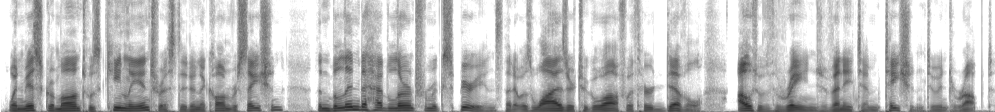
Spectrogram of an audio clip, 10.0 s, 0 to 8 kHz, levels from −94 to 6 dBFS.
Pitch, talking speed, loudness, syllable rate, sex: 120 Hz, 205 wpm, -20 LUFS, 6.0 syllables/s, male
